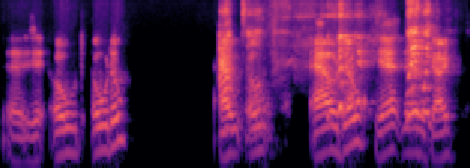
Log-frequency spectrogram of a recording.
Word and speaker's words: Oundle: Excuse me, pronunciation. Is it Aldle? Aldle.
